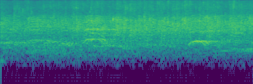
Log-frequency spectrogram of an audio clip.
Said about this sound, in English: I wish you would stand to your feet and clap your hands and say, Where the word of the King is, there's power.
